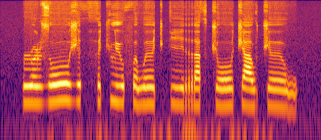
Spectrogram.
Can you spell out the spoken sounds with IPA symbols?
ɹoɭzoːʒiθ hɘt͡ʃ lʲofə wɘːt͡ʃkiː raθ t͡ʃoːt͡ʃaːw t͡ʃɘːw

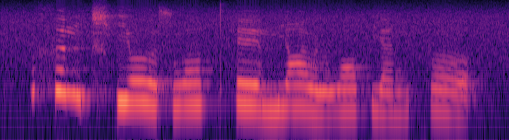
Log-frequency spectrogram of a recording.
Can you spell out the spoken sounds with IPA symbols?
xə˥˧n t͡ɕʰjo˥˩ʊ̯swɔ˥t̪ʰe˥˧ɪ̯mjɑ˥˩ʊ̯ ɻwɔ˥pjɛ˧˥nkɤ˥˩

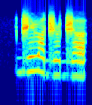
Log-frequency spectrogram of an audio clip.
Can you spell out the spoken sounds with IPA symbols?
d͡ʒiɭɑd͡ʒə˞ d͡ʒɐ

